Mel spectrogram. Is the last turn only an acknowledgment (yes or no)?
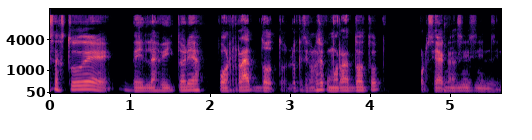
no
